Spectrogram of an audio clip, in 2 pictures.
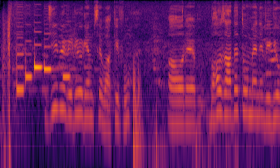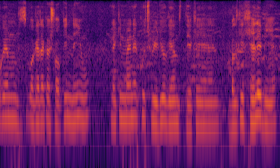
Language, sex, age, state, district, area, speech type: Urdu, male, 30-45, Uttar Pradesh, Azamgarh, rural, spontaneous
